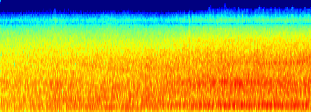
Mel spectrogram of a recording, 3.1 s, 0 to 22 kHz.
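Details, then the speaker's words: 2010 Chrysler PT Cruiser with 2.4 engine, running after rebuild following a broken timing belt; power steering pump screams with a steady, rising whine from low fluid. "power steering is not doing so well wonder if we're out of fluid yeah I hear the pump screaming it's not okay"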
